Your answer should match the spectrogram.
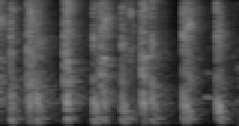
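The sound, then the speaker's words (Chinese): Brisk, steady hand clapping, about eight sharp claps in quick even rhythm, fairly loud and with no one talking over it. “我在 突破，有掌声。”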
